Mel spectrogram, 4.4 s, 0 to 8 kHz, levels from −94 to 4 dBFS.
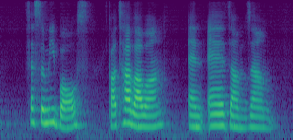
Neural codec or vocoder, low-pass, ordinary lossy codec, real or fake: codec, 16 kHz, about 1 kbps, DyCAST, with the encoder's durations; none; none; fake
